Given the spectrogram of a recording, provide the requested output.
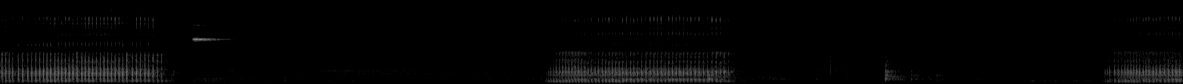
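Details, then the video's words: Poppet, a sleeping dog, snoring: long rasping, rumbling inhalations lasting about two seconds each, separated by quiet pauses of several seconds, with a brief sharp click and faint room noise between breaths. "poppet the snoring dog"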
